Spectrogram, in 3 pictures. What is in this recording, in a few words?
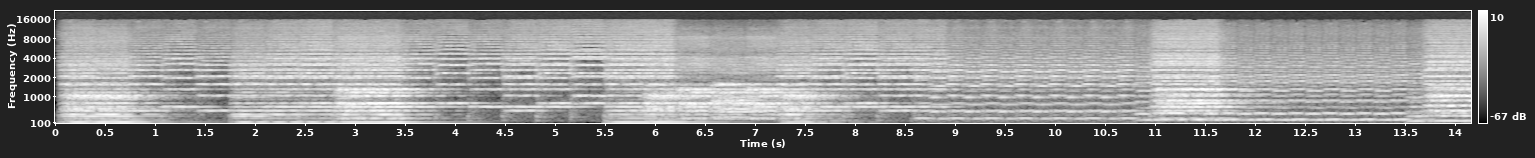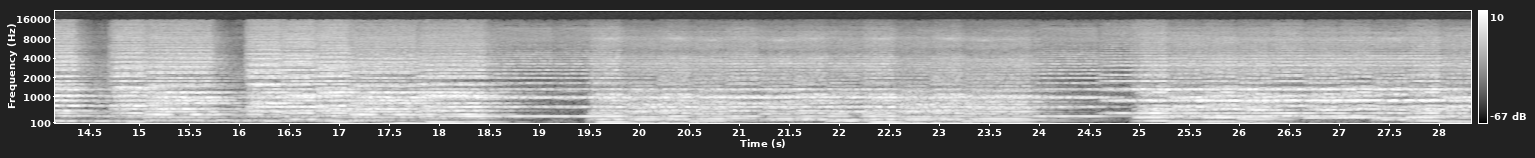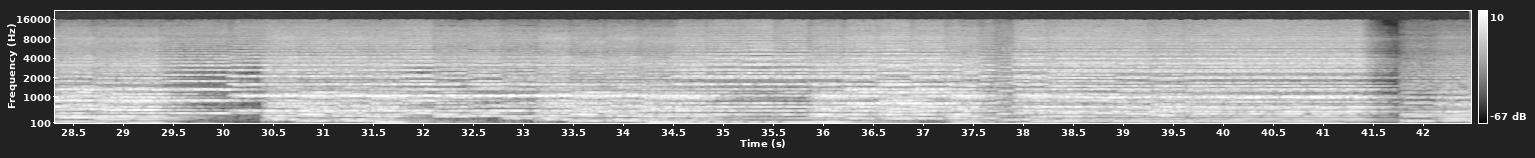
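soprano alto tenor bass; Bach (Johann Sebastiaan); BWV 071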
